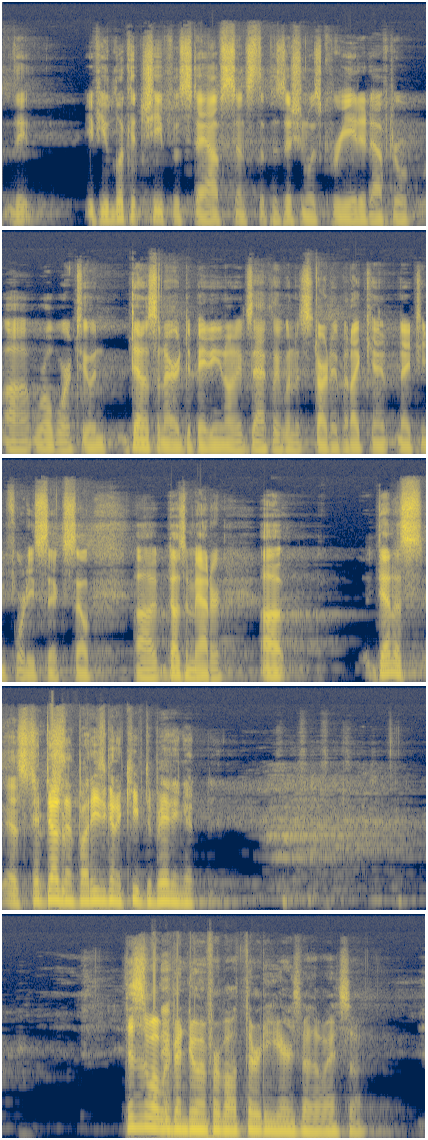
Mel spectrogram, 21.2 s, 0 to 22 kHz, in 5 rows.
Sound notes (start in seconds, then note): 15.4 audience laughter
